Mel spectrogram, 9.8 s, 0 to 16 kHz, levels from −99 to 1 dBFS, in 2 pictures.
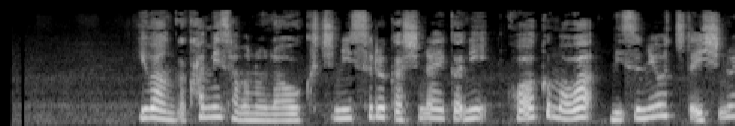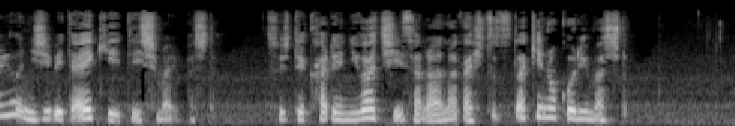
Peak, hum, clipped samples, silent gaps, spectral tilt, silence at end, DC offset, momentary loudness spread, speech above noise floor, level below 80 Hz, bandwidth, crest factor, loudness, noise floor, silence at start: -6 dBFS; none; under 0.1%; none; -4.5 dB/octave; 0.8 s; under 0.1%; 10 LU; 33 dB; -72 dBFS; 11.5 kHz; 20 dB; -24 LUFS; -57 dBFS; 0.95 s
